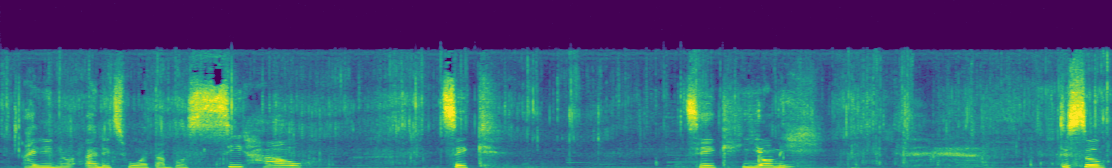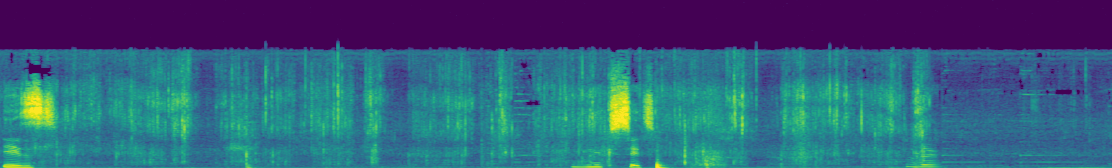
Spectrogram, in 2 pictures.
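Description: Hands squish and knead a wet, thick mixture in a plastic bowl.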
